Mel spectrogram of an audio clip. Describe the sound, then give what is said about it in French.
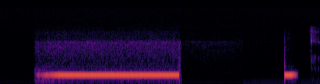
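A telephone ringback tone as a call is placed: one long, steady electronic tone lasting about a second and a half, then silence, then a brief blip at the same pitch. “Je laisse Sam lancer l'appel”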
